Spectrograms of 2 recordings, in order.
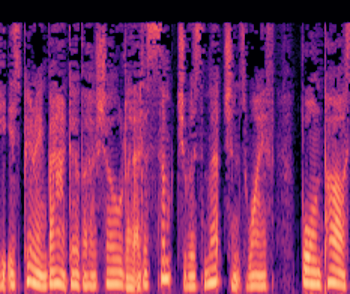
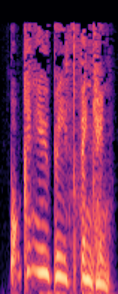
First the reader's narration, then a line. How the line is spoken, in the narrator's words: he snaps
